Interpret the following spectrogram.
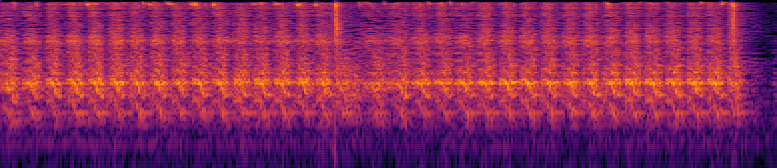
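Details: Mini-truck that lost power intermittently then stalled as if out of fuel; fuel, water in fuel and ignition checked, timing belt suspected: steady starter churning about four beats a second on and on without catching, then cuts off; crank, no start.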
